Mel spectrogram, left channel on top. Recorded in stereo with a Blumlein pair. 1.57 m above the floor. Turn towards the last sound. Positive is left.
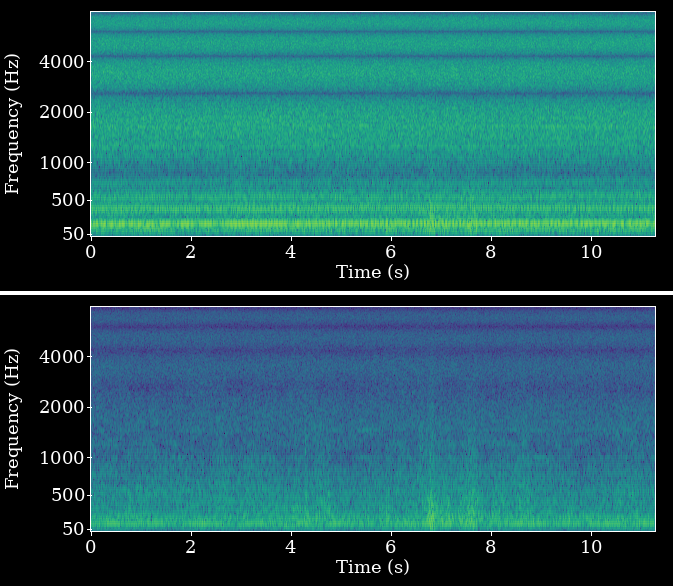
turn(degrees=40)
